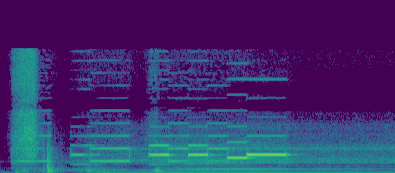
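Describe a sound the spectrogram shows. A charger beeps several times.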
